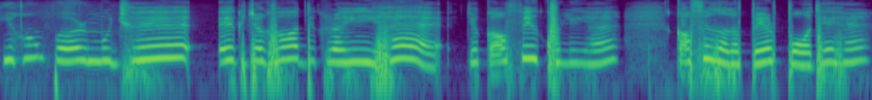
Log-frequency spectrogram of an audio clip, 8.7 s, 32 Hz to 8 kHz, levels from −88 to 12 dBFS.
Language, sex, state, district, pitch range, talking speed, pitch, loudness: Hindi, female, Himachal Pradesh, Shimla, 255-305 Hz, 115 wpm, 275 Hz, -13 LUFS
